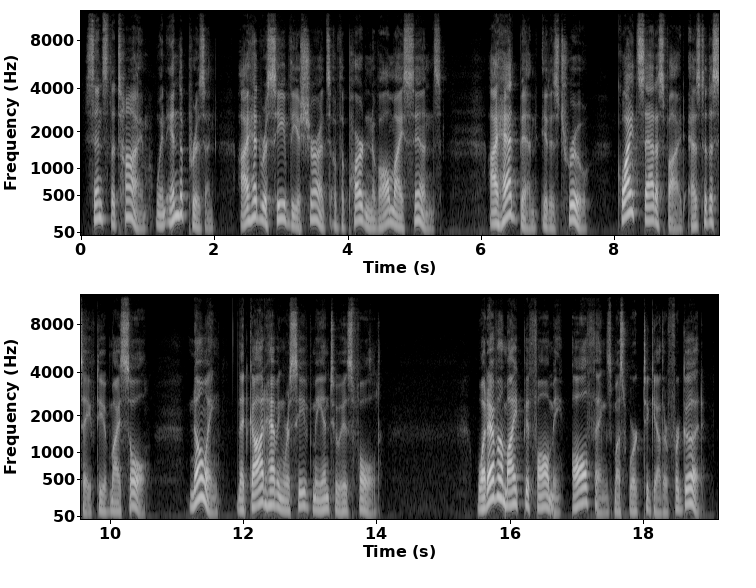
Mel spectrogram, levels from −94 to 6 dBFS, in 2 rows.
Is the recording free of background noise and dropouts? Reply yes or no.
yes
